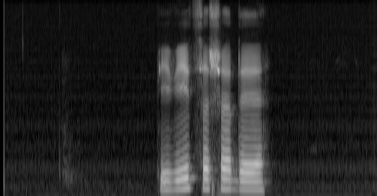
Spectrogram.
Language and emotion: Russian, neutral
